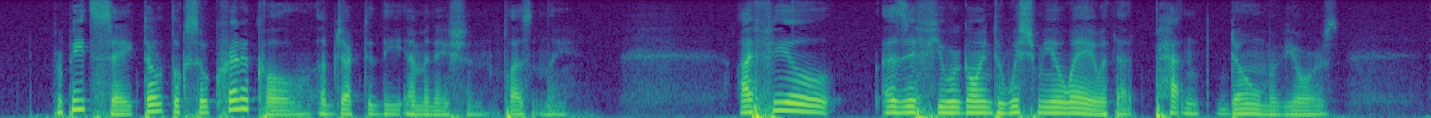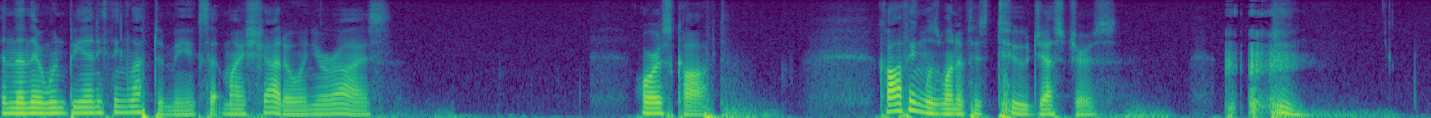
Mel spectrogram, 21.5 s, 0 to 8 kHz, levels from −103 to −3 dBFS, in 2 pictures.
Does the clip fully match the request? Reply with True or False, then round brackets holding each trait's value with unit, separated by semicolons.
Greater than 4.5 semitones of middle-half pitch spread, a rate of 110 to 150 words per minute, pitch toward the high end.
False (5.4 semitones; 145 wpm; 120 Hz)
